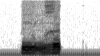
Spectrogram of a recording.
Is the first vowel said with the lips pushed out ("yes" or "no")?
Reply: yes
